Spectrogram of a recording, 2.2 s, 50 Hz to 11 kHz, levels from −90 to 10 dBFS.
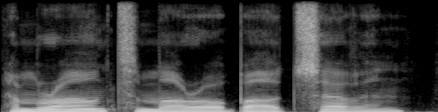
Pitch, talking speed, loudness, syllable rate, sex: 150 Hz, 165 wpm, -14 LUFS, 4.5 syllables/s, male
